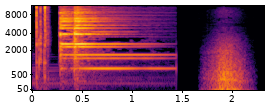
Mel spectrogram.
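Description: Subscribe-animation sound effect: two quick clicks, then a bright notification-bell ding whose ring holds for about a second and cuts off abruptly. Near the end a short rushing noise swells and fades, a transition sound effect.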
